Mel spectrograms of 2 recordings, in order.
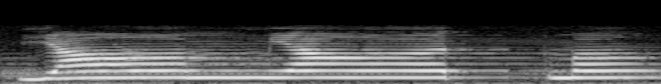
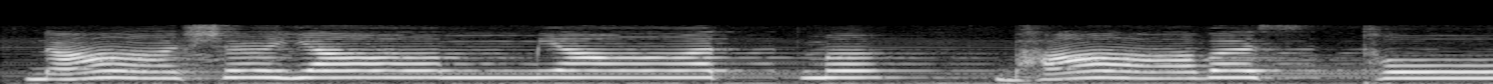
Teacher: ಮೂರನೇ ಚರಣ ನೋಡೋಣ ನಾಶಯಾಮ್ಯಾತ್ಮ ಭಾವಸ್ತೋ ನಾಶ ಯಾಮ್ಯಾತ್ಮ ಯಾಮ್ಯಾತ್ಮ ಆಘಾತಗಳ ಮೇಲೆ ಗಮನ ಯಾಮ್ಯಾ ಎರಡು ದೀರ್ಘ ದೀರ್ಘ ಬಂದು ನಂತರ ಆಘಾತ ಬಂದಿದೆ ಅದೇ ಅಕ್ಷರಗಳ ಮೇಲೆ ನಾಶಯಾಮ್ಯಾತ್ಮ ಭಾವಸ್ತೋ ಭಾ ಮಹಾಪ್ರಾಣ ದೀರ್ಘ ಇಲ್ಲಿ ಭಾವ ಬೇಡ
